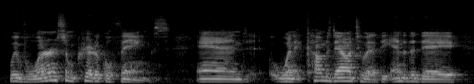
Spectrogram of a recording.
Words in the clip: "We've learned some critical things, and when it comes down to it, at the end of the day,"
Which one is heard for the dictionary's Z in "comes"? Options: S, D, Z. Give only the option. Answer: Z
